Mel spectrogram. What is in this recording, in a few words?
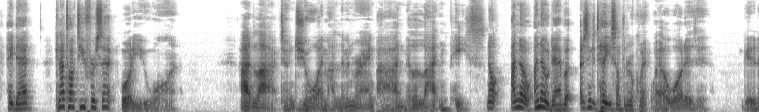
VO Southern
